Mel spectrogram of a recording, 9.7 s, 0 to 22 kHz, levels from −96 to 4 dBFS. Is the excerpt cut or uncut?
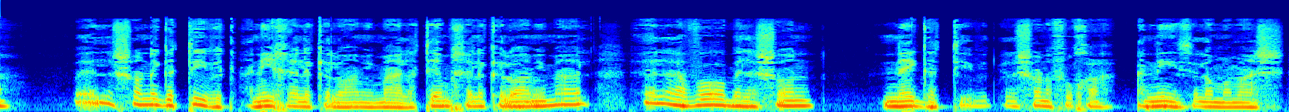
cut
